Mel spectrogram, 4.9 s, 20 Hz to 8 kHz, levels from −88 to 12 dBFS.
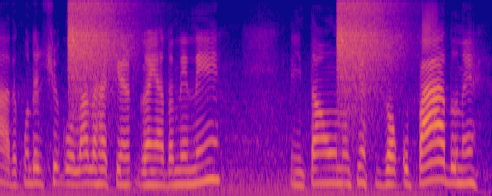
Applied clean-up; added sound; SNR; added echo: none; Hiss; 5 dB; none.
